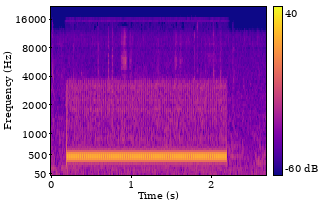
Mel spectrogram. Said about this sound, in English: walks up and dials the phone on speaker.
